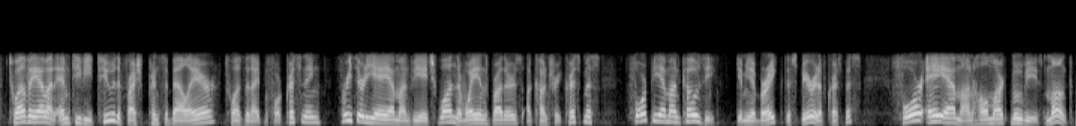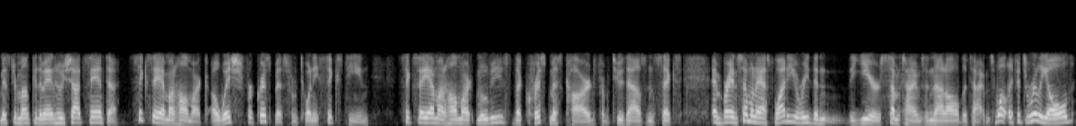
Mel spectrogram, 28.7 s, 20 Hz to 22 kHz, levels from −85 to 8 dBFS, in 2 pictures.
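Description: No technical faults can be heard in this speech recording.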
